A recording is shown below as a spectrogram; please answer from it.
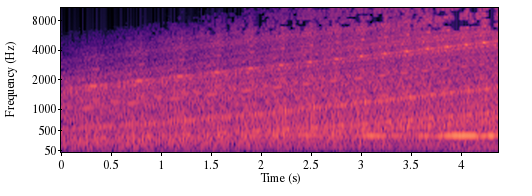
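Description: Cinematic riser sound effect: a building rush of noise with several tones sliding steadily upward in pitch and growing louder, joined by a steady low tone near the end.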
